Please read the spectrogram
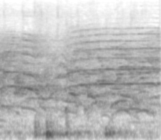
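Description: Players' and teammates' voices calling out over one another during a volleyball rally on an indoor court, with low thuds from the play about half a second in and again near a second and a half.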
